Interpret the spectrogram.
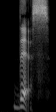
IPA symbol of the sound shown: ð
